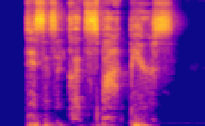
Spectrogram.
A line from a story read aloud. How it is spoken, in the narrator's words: Finn whispered excitedly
